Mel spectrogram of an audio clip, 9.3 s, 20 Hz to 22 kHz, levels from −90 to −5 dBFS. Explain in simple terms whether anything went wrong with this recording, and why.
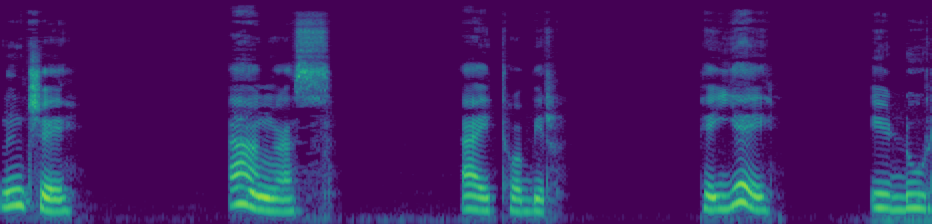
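Nothing went wrong here: the speech comes through steady and unbroken, with no glitches or dropouts to point to at any moment.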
